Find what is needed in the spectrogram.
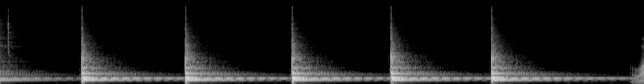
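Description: A tom drum struck six times near its edge with a wooden drumstick, single hits about a second apart. Each hit rings on with a cluster of steady pitches around its lug pitch of about 209 Hz, and the higher overtones in the ring are strong enough to throw off a clip-on drum tuner's reading.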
